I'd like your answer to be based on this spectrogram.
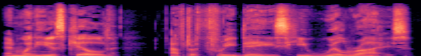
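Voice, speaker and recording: A man's voice: medium pitch, lively intonation, unhurried, a little mellow, dry recording. An actor playing a stern, authoritative male teacher, speaking solemnly and with commanding emphasis in a dramatized scripture reading. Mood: solemn teaching.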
